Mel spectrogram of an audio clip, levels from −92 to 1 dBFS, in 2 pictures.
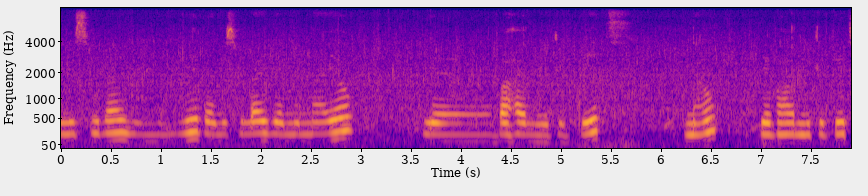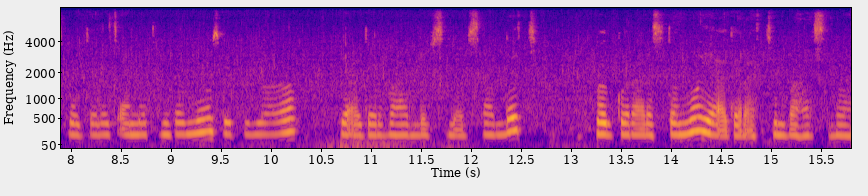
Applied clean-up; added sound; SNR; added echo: none; Stream; 19 dB; none.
